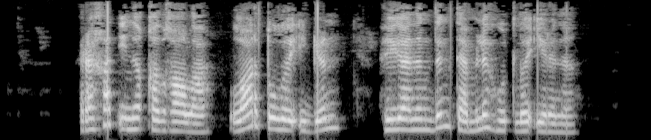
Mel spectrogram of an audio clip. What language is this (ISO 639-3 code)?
bak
